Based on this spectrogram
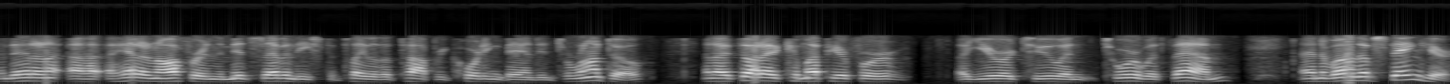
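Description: With an American accent and an ordinary speaking voice, a man talks at a moderate pace, his fairly high pitch moving with ordinary variation. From US Northeast, New Jersey. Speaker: network marketing leader. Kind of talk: interview.

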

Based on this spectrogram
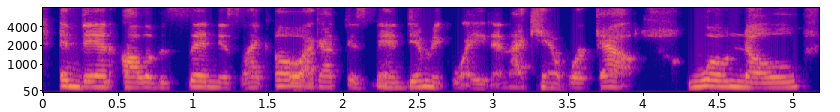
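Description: Speaking fairly quickly, a woman uses a plain, everyday voice at a medium pitch with fairly even intonation. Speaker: fitness trainer; motivational speaker. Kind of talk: casual interview chat.

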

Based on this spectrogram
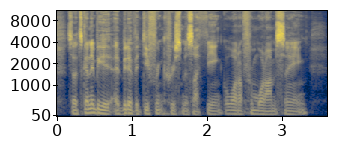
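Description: A man speaks with an Australian accent in a fairly low voice, with ordinary pitch variation. The recording is very clean, with a silent background. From Australia, Sydney. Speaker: business owner. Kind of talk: casual interview.

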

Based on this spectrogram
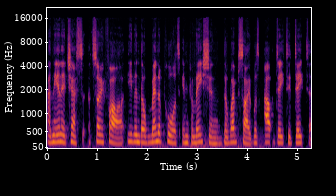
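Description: At a moderate pace with hardly any pauses, a woman speaks in a medium pitch with monotone, flat intonation. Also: very clean recording, silent background. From Pakistan, raised in UK from age nine. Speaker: doctor. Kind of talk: interview.

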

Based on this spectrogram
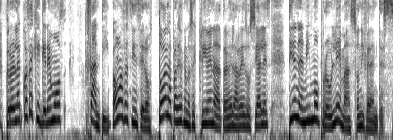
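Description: At a very fast pace, a woman with a high pitch and an Argentine accent speaks with very wide pitch swings and very even loudness. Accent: Argentine Spanish (voseo). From Argentina. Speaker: podcast co-host. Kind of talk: casual chat.

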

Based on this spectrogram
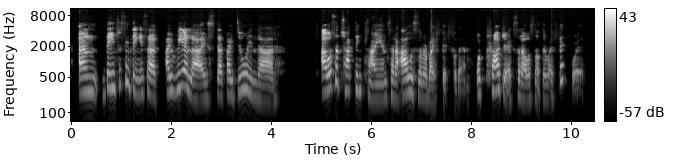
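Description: A woman with a Spanish accent speaks at a moderate pace in a high voice, her pitch swinging very widely. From Venezuela. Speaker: web designer. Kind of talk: interview.

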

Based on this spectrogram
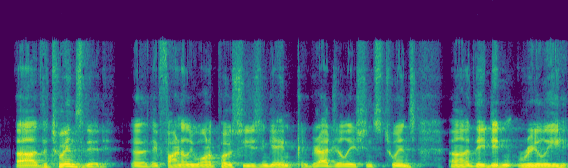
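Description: A man with a Philadelphia accent at medium pitch, moderate pace and ordinary pitch variation. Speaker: baseball analyst and author. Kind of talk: sports analysis interview.

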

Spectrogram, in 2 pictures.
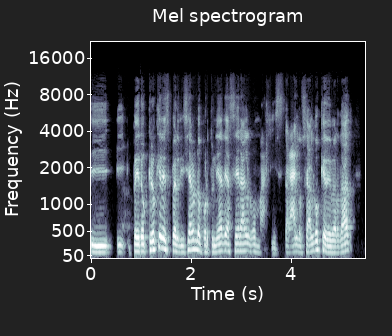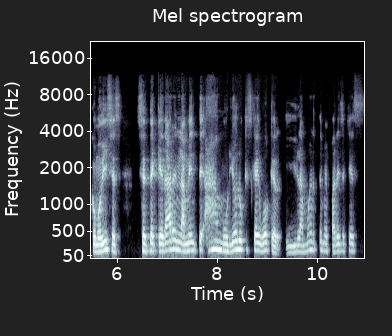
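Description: The pace is moderate. Pitch variation is ordinary. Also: man, medium pitch for a man. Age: 40s. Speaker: podcast co-host. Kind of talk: casual chat.

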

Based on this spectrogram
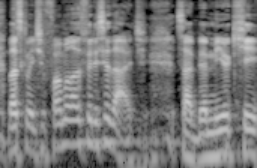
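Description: The delivery comes at a very fast pace. Vocal fry runs through the voice. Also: man. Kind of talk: casual chat.

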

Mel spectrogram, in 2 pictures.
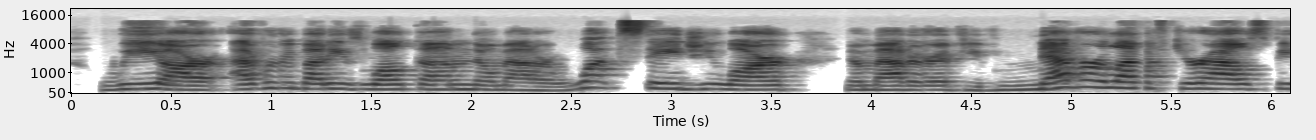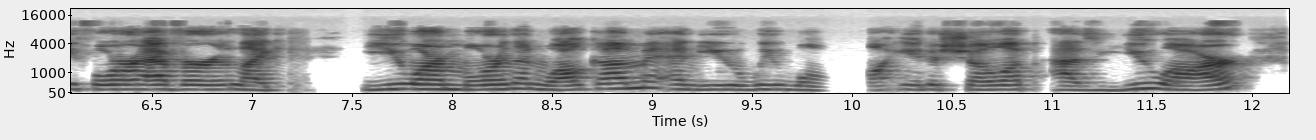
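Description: In a quiet background, a woman with an unremarkable speaking voice speaks at a fairly slow pace, her fairly high pitch showing ordinary variation. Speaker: business owner and conference co-founder. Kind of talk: casual podcast interview.

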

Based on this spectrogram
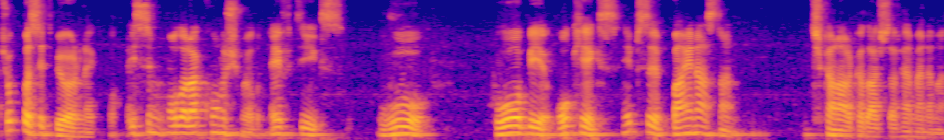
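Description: At a fairly slow pace, a man with a medium pitch speaks with very wide pitch swings, big swings in loudness and vocal fry. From Turkey, Istanbul. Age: 20s. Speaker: crypto company co-founder. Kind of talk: casual interview.

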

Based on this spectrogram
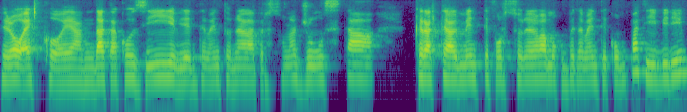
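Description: A woman with a fairly low pitch speaks very fast in a monotone, flat intonation. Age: 30s. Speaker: biomedical researcher. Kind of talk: personal testimony. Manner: halting, with fillers.

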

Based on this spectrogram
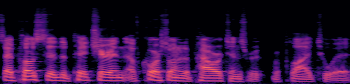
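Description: In a very clean recording with a silent background and a dry, close sound with no echo, a man speaks with lively intonation and vocal fry. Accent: American. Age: 60s. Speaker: wrestling podcast host. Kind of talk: casual chat.

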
